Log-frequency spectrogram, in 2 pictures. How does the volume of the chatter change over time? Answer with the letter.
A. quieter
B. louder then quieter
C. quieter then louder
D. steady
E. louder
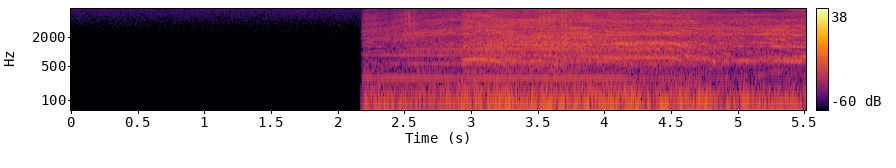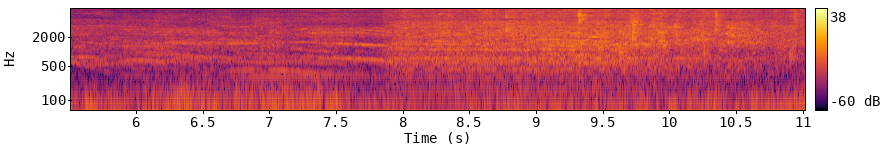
E.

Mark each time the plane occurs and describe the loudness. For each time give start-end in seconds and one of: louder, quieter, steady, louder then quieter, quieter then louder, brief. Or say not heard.
2.1-10.9 quieter.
